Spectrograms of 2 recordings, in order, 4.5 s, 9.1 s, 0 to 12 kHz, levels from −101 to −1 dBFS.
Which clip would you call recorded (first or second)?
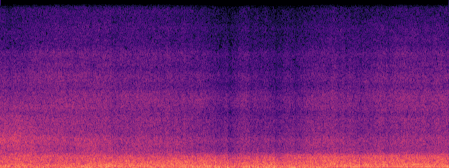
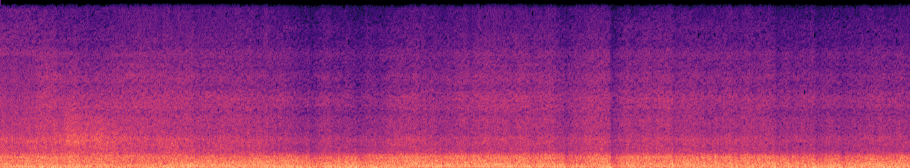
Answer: first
